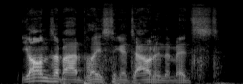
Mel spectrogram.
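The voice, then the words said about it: Put-on pirate-like accent. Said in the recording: “It's kind of like a pirate accent.”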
